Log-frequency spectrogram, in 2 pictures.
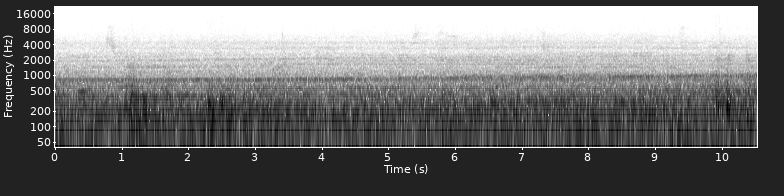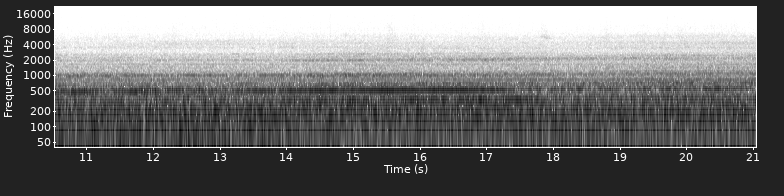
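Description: Inside a Comeng electric suburban train running at speed: a steady rumble of wheels on rail, with a whine that climbs slightly in pitch about halfway through. Now and then a wheel knocks over the track.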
